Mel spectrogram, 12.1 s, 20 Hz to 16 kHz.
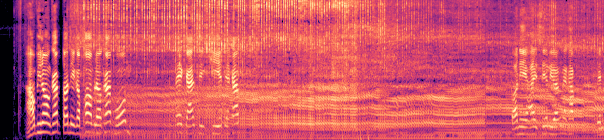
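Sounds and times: small petrol engine running: 1.5s - 12.0s.

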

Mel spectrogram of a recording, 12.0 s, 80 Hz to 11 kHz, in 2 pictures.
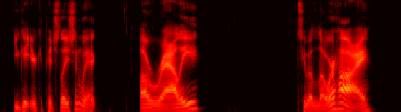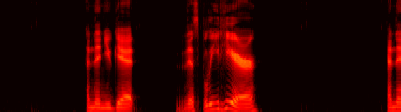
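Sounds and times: man speaking: 0.2s - 1.5s, 2.1s - 3.1s, 4.5s - 5.6s, 7.3s - 8.1s, 8.7s - 10.0s.

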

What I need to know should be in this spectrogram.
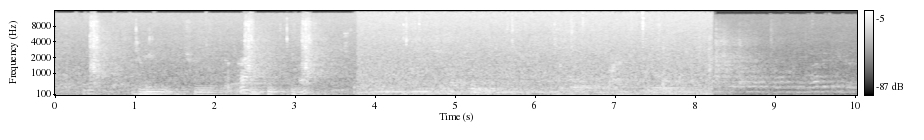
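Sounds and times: faint low murmur: 0.0s - 10.0s.

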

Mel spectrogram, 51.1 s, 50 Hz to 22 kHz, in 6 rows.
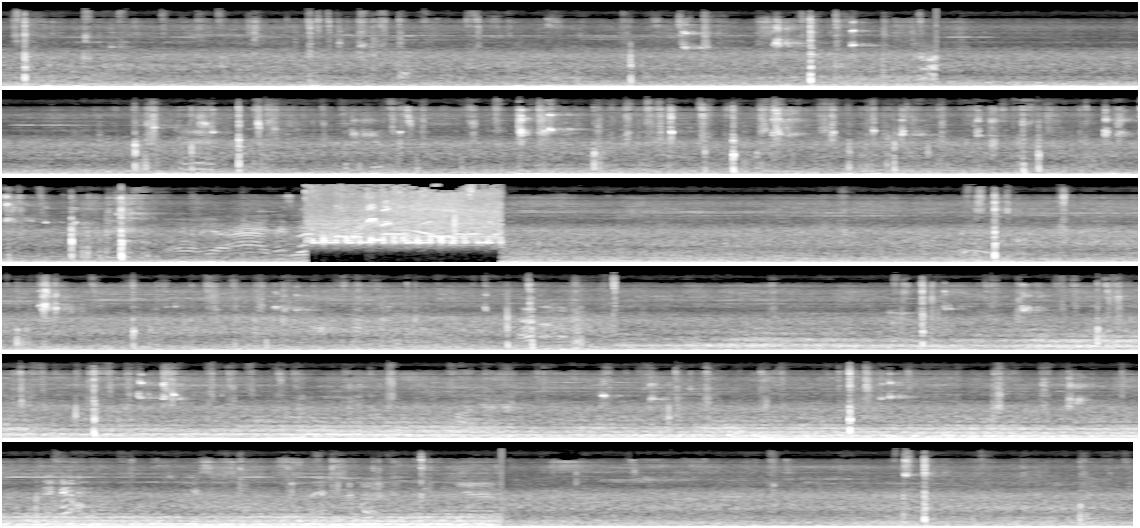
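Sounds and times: low mechanical motor hum: 0.0s - 19.1s, 20.8s - 46.4s
steady low rumble: 0.0s - 19.3s, 20.8s - 47.0s
tennis ball bouncing: 32.3s - 35.9s, 38.6s - 40.9s.

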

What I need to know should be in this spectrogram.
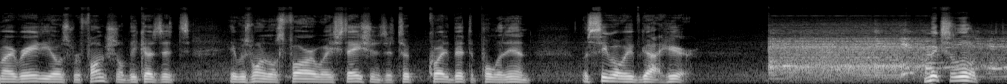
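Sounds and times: radio static hiss: 7.7s - 10.0s.

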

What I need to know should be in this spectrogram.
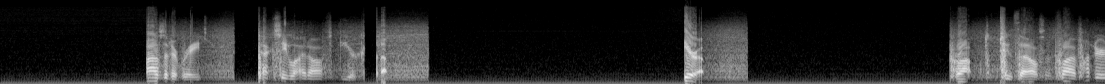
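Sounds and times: intercom hiss and hum: 0.2s - 11.0s.

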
